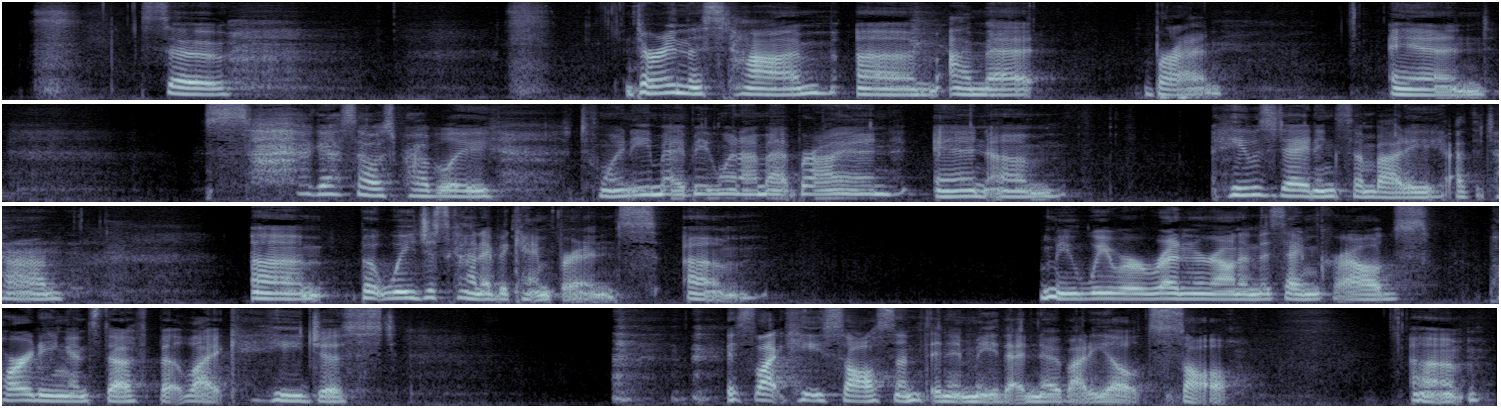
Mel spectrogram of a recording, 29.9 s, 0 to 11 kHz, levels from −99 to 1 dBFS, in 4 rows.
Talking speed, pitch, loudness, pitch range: 135 wpm, 190 Hz, -30 LUFS, 170-205 Hz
